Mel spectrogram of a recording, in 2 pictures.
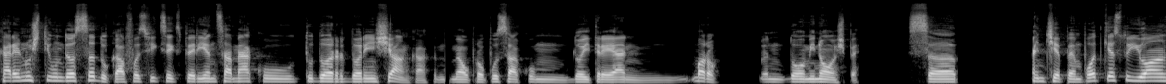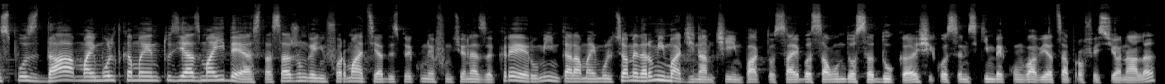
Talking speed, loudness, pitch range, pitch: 195 wpm, -16 LUFS, 115-160 Hz, 130 Hz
